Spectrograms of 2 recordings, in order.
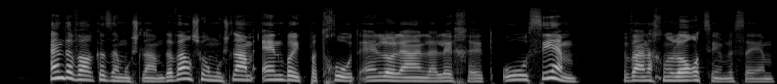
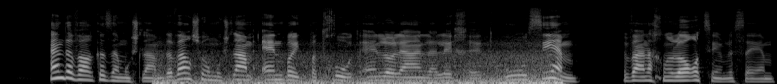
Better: first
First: none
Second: wind noise on the microphone; occasional gusts; from 1.5 to 5.5 s; 10 dB below the speech

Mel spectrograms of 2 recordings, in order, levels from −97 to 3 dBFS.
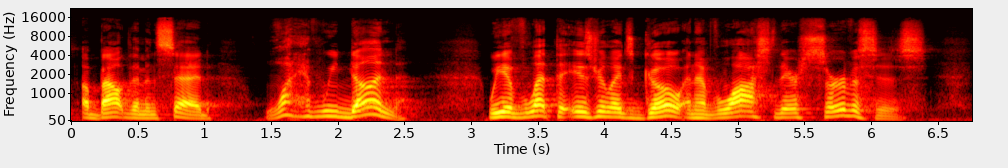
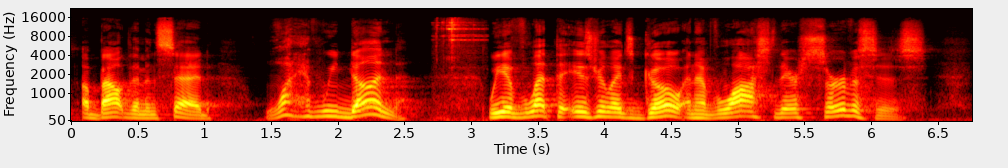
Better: first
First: none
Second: jangling keys; faint; at 2.5 s; peak 15 dB below the speech

